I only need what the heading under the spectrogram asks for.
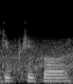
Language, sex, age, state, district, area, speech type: Bengali, female, 18-30, West Bengal, Alipurduar, rural, spontaneous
